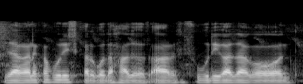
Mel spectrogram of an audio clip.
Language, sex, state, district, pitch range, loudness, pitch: Chakma, male, Tripura, Dhalai, 85-95 Hz, -17 LUFS, 95 Hz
